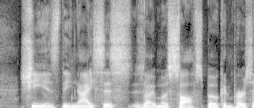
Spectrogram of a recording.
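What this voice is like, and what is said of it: Usual voice. Nothing is said of it.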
